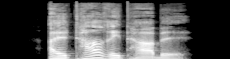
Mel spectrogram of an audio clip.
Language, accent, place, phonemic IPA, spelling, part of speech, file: German, Germany, Berlin, /alˈtaːɐ̯ʁeˌtaːbl̩/, Altarretabel, noun, De-Altarretabel.ogg
- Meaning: retable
